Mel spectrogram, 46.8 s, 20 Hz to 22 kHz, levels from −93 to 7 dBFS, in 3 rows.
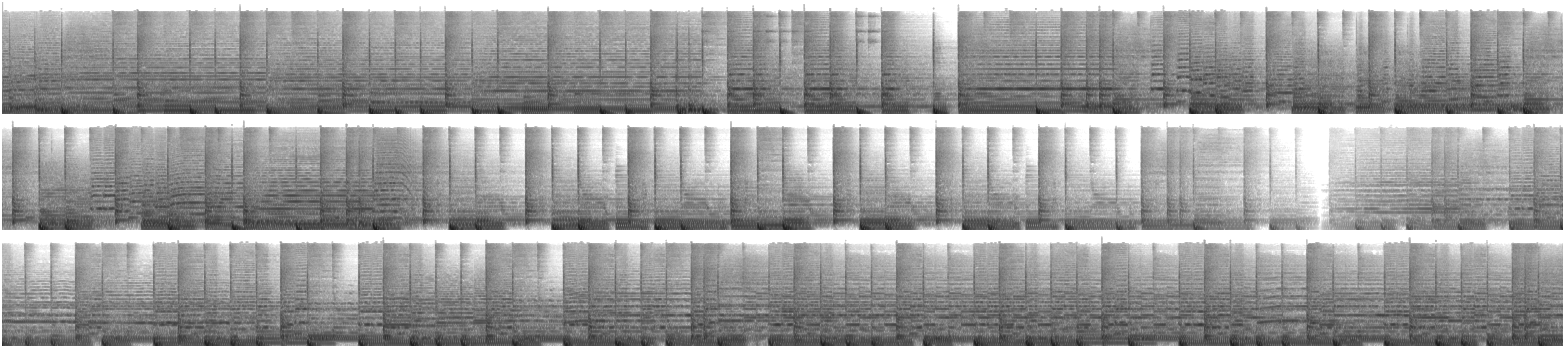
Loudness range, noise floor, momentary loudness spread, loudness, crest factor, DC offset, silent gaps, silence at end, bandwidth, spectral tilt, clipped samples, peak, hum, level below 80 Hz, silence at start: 8 LU; -47 dBFS; 9 LU; -18 LUFS; 16 dB; under 0.1%; none; 0 s; 17 kHz; -5 dB/octave; under 0.1%; -2 dBFS; none; -22 dBFS; 0 s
